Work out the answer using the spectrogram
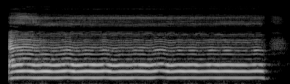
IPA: ĕ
